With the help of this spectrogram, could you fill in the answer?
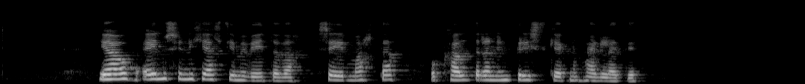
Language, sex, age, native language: Icelandic, female, 50-59, Icelandic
